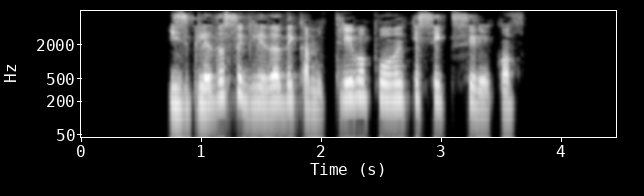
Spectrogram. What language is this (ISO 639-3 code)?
mkd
